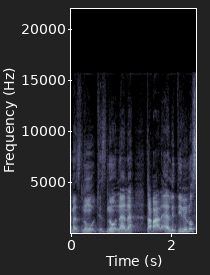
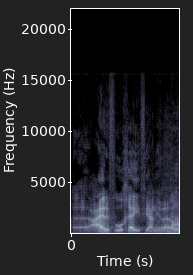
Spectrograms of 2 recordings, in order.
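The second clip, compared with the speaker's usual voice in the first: mock fear; 11 semitones lower, 6 dB quieter, slower than usual. Mocking the rival's threat.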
